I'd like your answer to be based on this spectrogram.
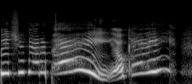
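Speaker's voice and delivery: high, sassy threat; mock vengeful threat. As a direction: voice him demanding payback with attitude. Voicing Michael's vengeance.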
